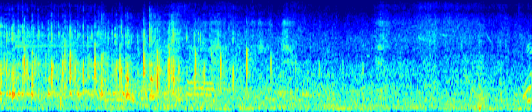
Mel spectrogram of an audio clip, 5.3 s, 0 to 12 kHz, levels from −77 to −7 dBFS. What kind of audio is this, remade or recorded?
recorded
